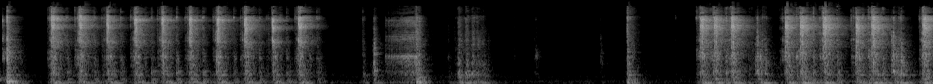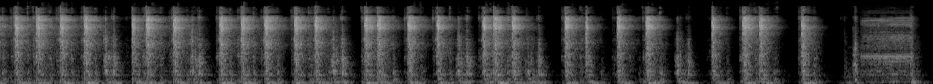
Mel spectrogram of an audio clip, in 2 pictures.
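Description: Rapid keystrokes clatter on a 1969 Smith Corona Classic 12 manual typewriter, close and loud, in fast bursts broken by a few brief pauses.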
